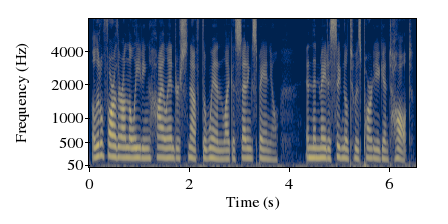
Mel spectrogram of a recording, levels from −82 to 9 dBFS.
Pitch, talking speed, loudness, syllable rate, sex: 190 Hz, 230 wpm, -20 LUFS, 6.1 syllables/s, female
